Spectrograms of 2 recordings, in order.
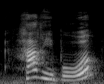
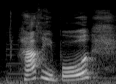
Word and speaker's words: Haribo: Haribo. Maybe not everyone knew that Haribo is actually German. We pronounce it Haribo. Haribo.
